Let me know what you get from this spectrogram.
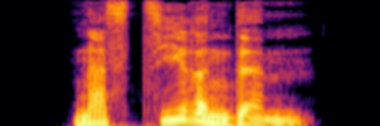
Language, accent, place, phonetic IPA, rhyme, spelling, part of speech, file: German, Germany, Berlin, [nasˈt͡siːʁəndəm], -iːʁəndəm, naszierendem, adjective, De-naszierendem.ogg
- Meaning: strong dative masculine/neuter singular of naszierend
